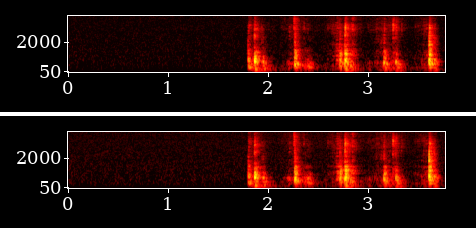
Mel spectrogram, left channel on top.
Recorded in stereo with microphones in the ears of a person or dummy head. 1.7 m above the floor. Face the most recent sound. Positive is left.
turn(degrees=-5)  # may be behind; listen again after turning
